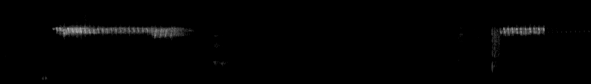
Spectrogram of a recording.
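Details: Orange-crowned Warbler singing in spring on Protection Island: a long, very fast, high trill that sags slightly at the end, followed by a shorter second trill after a pause.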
